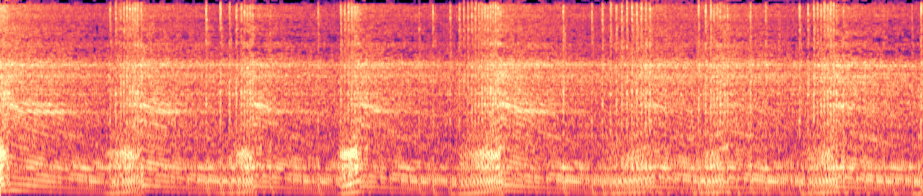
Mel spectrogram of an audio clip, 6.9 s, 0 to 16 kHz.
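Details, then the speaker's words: Stihl 028 Wood Boss chainsaw, long unused, pulse line found cracked; running with air filter off, thumb used as choke. Two-stroke buzzes high, revs surging and dipping every few seconds but keeps running; sounds sound, needs tuning and servicing, weak like owner remembers. "Yeah, I don't think there's anything wrong with her. I think just some tuning and a little bit of servicing, I think this thing will be great."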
